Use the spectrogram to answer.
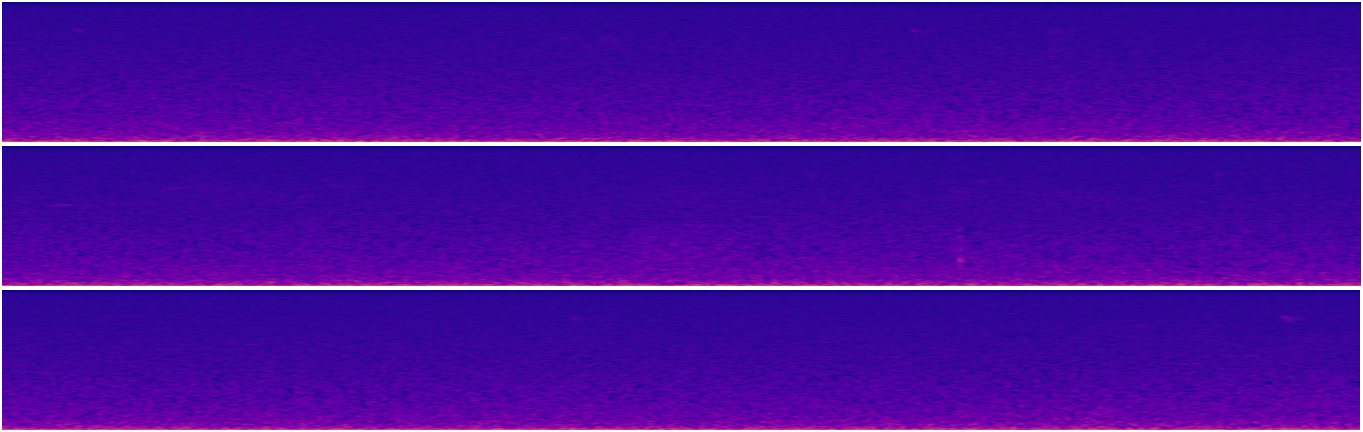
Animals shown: forest ambience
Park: Katahdin Woods and Waters National Monument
